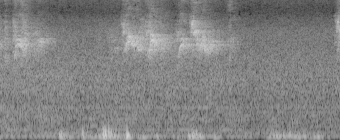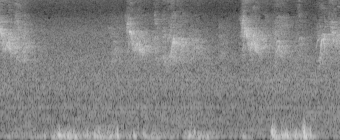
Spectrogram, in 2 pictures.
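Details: Sparrows in the morning in summer, giving repeated high chirps in short bursts, with rustling and low thumps beneath.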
